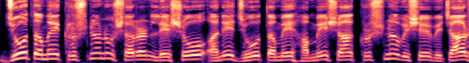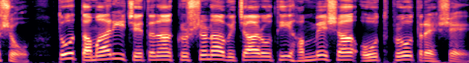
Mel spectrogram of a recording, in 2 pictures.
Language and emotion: Gujarati, neutral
